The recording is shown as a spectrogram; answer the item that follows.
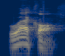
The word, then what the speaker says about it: Lackoff: Her name is not hard to say, Lackoff. It's 2 syllables.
